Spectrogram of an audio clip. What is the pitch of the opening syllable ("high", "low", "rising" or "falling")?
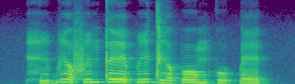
low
